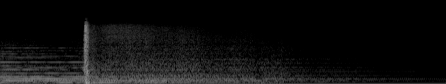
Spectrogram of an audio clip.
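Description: Sustained background music breaks off as a match is struck about a second in: one sharp strike, then the hiss of the flame flaring, which fades over about two seconds.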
